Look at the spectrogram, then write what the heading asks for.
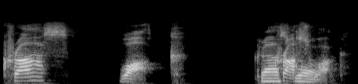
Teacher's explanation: So in this word here, the L is silent. So instead of saying walk, okay, we do not pronounce the L.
